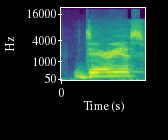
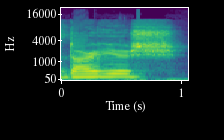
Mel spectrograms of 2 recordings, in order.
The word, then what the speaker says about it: Darius: There's no official pronunciation. Oh, how do you pronounce it? Darius works. My mother says Dar-yush.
